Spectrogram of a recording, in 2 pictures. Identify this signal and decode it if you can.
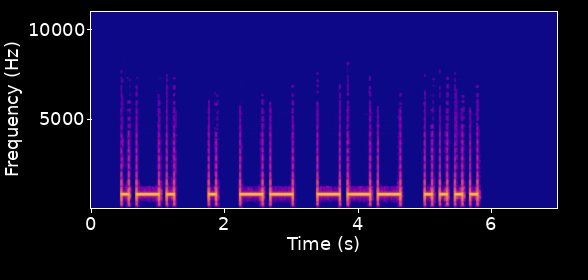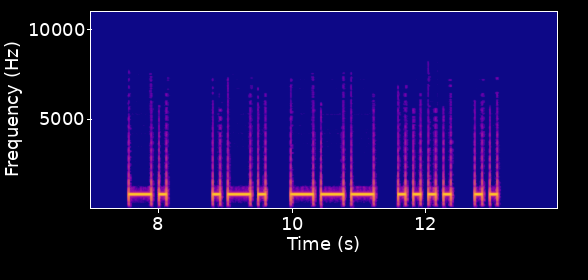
Morse code, heard as a keyed tone, about 10 wpm, 800 Hz. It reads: REMOH NROHI
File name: 10wpm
